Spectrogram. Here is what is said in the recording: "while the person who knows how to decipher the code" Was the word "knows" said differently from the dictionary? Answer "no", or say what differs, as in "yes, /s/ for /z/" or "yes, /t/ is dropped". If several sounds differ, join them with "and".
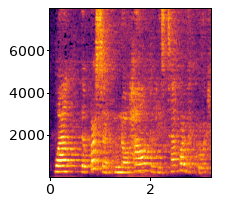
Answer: yes, /z/ is dropped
